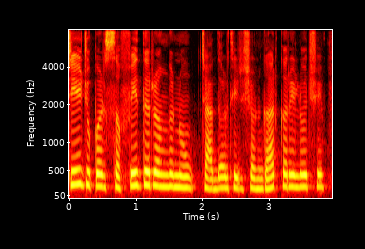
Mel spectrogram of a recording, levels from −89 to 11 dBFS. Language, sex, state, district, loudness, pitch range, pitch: Gujarati, female, Gujarat, Valsad, -15 LUFS, 190-225 Hz, 210 Hz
